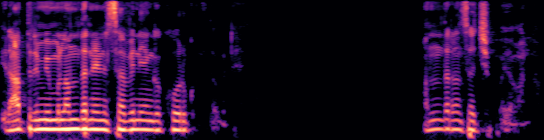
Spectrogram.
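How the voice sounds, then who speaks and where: A male pastor preaching a dramatic sermon, swinging between hushed and loud. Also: fairly high pitch, monotone, brisk, smooth.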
